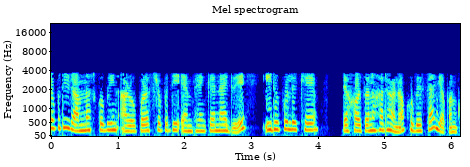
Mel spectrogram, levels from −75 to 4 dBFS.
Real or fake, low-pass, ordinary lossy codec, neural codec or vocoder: real; 3.6 kHz; none; none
